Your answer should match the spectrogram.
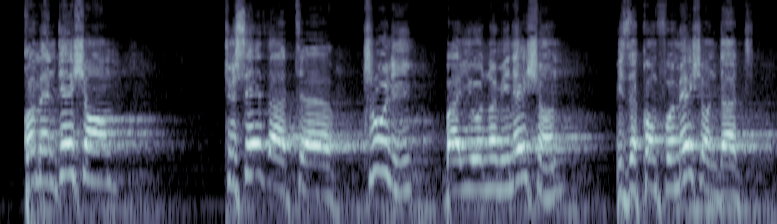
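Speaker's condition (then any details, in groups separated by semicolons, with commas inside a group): No condition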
